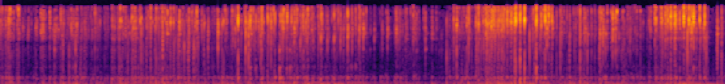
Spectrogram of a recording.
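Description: Long acrylic nails from both hands scratch the hollow steel mesh grille of a pink decorated microphone. The result is a steady, dense, crackling scrape with a heavy low rumble underneath and faint bright hiss, swelling slightly toward the end.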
